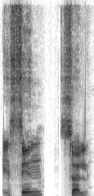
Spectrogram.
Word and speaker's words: essential: SEN इसको पढ़ेंगे सेन। और TIAL इसको पढ़ेंगे सल। क्या पढ़ेंगे? सल। तो ये हो जाएगा एसेंसल।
